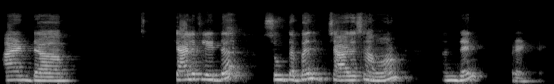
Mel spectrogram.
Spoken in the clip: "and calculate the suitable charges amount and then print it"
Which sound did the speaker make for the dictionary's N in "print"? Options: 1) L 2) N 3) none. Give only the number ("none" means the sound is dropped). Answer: 3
